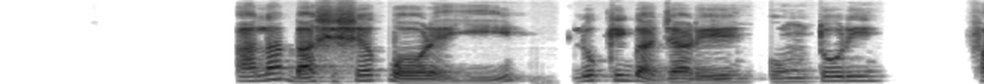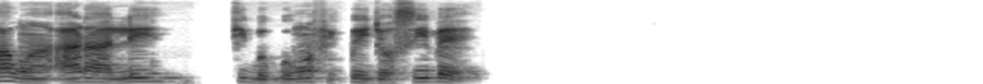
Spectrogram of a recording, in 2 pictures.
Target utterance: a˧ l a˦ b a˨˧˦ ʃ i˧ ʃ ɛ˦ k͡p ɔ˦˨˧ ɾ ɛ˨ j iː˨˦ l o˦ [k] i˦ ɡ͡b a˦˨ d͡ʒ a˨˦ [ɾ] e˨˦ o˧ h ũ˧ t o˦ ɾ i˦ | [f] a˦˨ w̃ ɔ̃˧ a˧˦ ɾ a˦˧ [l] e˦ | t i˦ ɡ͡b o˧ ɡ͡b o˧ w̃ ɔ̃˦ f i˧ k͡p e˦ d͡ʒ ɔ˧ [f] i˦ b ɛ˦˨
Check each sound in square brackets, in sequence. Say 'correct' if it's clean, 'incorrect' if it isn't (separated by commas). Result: correct, correct, correct, correct, incorrect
